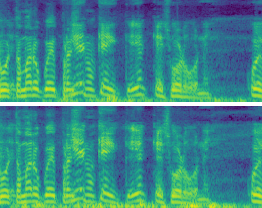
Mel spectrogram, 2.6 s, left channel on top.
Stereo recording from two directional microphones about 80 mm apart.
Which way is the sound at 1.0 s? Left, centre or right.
Centre.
